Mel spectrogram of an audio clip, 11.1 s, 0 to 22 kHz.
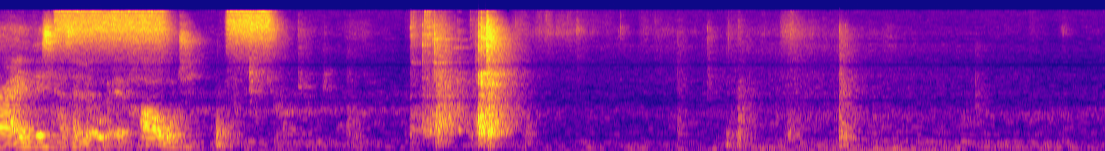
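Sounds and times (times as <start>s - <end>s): aerosol spray hissing: 0.4s - 2.9s.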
